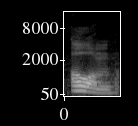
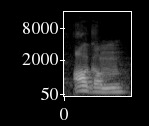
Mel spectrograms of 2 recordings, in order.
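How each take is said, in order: First: Ogham said with a silent g, "OH-um"; alternative pronunciation. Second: Ogham said with a hard g, "OG-um"; habitual pronunciation. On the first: Musician guessing the proper way, silent-g Ogham. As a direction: drop the g from Ogham, long opening o. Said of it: "I think it's pronounced differently". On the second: Musician admitting how he's always said it, hard-g Ogham. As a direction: pronounce the g in Ogham. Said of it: "I've always said Ogham, but I think it's pronounced differently". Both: Shown as a demonstration.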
